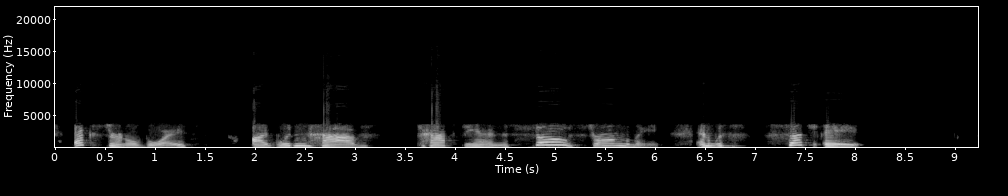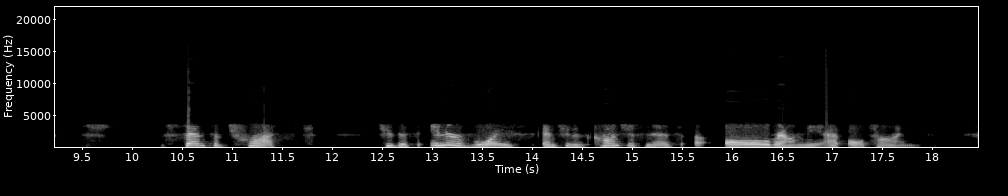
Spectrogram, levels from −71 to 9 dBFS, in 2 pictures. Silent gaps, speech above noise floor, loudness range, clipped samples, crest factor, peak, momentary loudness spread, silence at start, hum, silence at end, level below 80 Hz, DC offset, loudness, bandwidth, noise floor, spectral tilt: 1.87-1.92 s, 8.54-8.69 s, 8.82-8.86 s, 10.10-10.14 s; 62 dB; 5 LU; under 0.1%; 18 dB; -2 dBFS; 13 LU; 0.2 s; none; 0.75 s; -68 dBFS; under 0.1%; -19 LUFS; 9.2 kHz; -81 dBFS; -6.5 dB/octave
